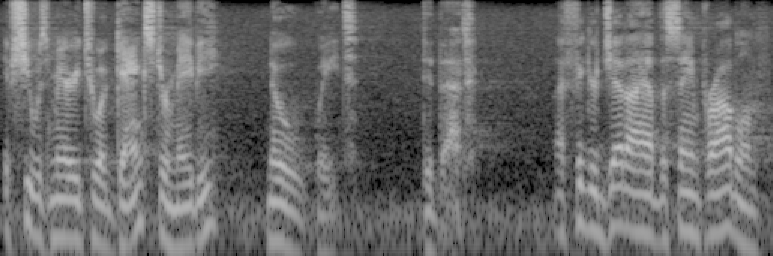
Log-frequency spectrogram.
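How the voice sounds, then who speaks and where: An actor playing a boastful, smooth-talking combat medic in a video game, joking and flattering himself. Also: male voice, on the low side, moderate pace, long reverb tail, a little hiss or hum, close to an everyday voice. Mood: cocky. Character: cocky boastful man, a frontier combat medic. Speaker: companion character in a video game. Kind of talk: video game character dialogue.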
